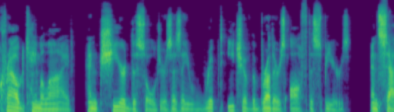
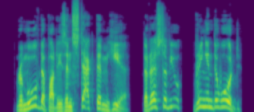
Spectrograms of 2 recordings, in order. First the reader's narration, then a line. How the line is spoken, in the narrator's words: To the soldiers, he yelled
